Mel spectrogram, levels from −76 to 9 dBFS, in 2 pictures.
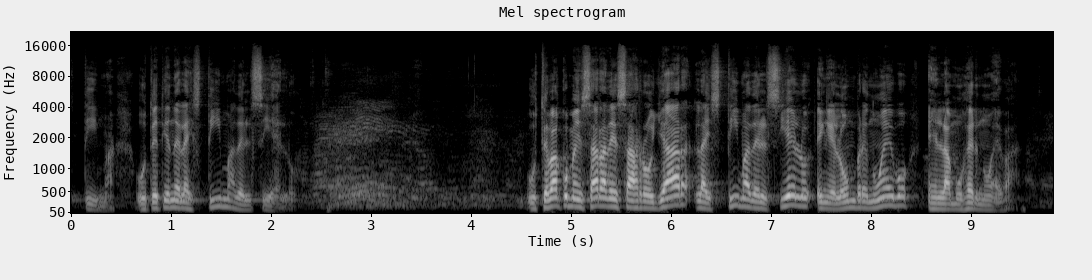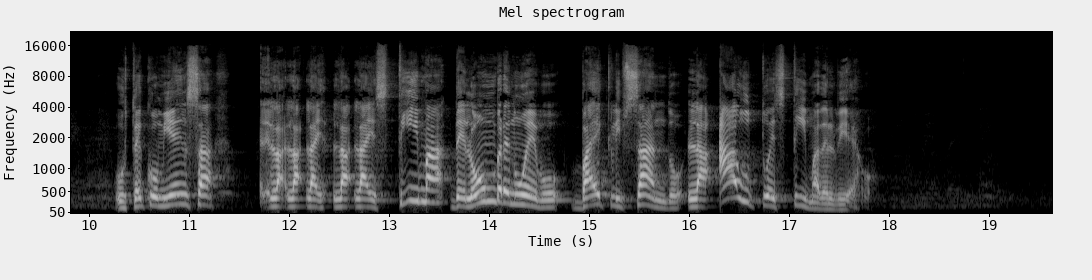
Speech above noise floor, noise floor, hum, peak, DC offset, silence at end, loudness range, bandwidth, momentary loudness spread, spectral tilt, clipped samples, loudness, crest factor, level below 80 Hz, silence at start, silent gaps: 45 dB; -66 dBFS; none; 0 dBFS; under 0.1%; 1.85 s; 12 LU; 17.5 kHz; 19 LU; -2.5 dB/octave; under 0.1%; -20 LUFS; 22 dB; -74 dBFS; 0.15 s; none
